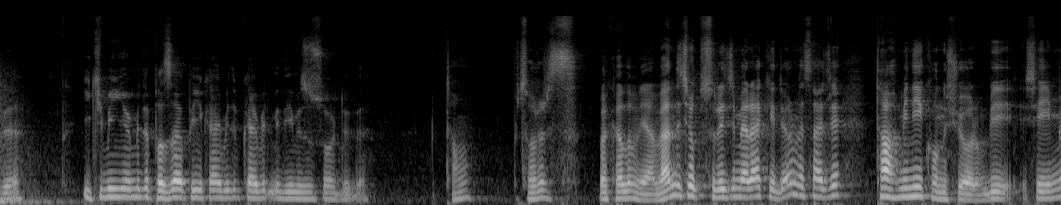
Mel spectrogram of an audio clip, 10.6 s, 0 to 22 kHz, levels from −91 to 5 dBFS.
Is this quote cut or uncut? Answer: uncut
